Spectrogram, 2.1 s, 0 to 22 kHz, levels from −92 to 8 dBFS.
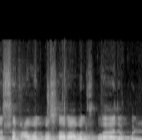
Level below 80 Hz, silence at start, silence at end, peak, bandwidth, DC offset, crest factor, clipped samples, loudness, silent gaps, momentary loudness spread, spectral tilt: -58 dBFS; 0 s; 0 s; -2 dBFS; 15 kHz; under 0.1%; 16 dB; under 0.1%; -18 LUFS; none; 5 LU; -6 dB/octave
